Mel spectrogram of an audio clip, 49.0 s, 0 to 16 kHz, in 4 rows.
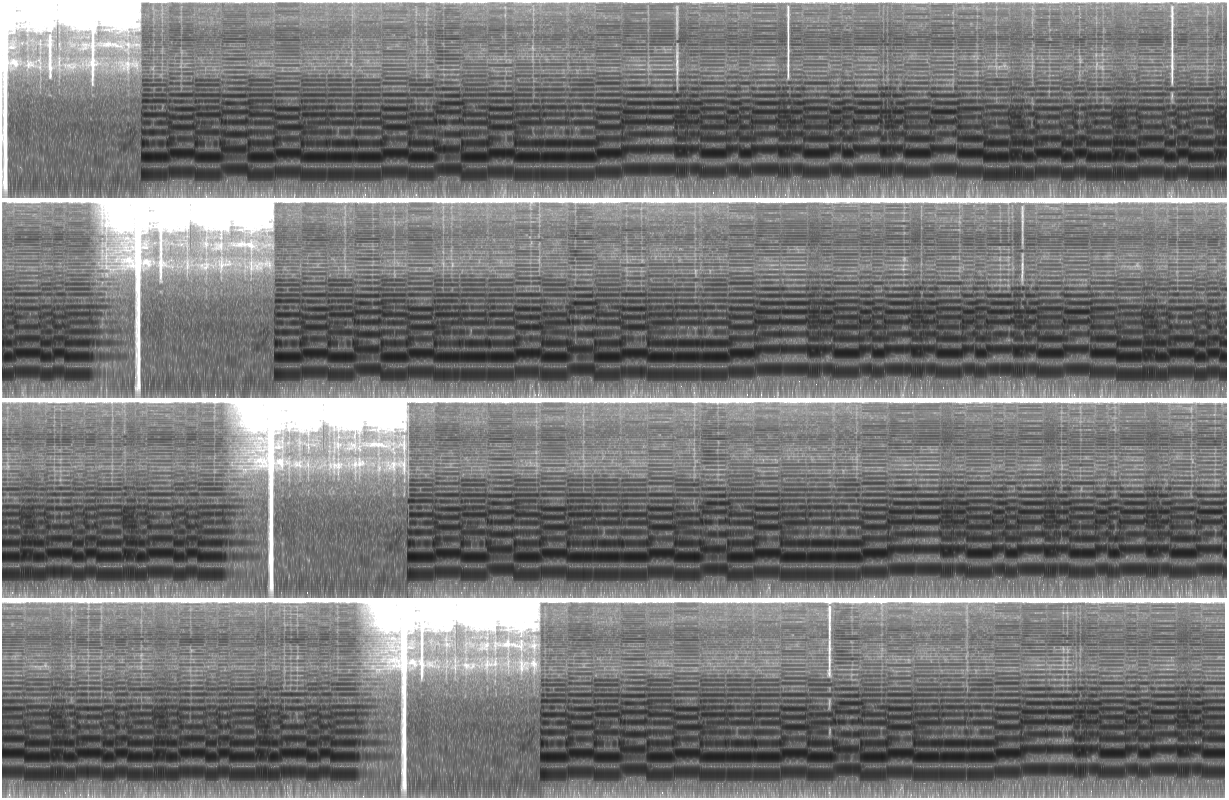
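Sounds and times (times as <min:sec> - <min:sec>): multi-tone horn playing tune: 0:01.3 - 0:13.6, 0:14.9 - 0:27.2, 0:28.5 - 0:40.8, 0:42.1 - 0:48.9.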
